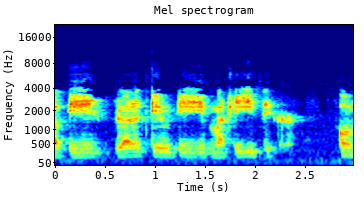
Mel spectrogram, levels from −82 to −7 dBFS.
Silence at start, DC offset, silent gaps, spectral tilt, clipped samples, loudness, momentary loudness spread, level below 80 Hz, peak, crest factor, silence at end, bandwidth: 0 s; under 0.1%; none; -2.5 dB/octave; under 0.1%; -20 LUFS; 12 LU; -70 dBFS; -4 dBFS; 20 dB; 0 s; 11.5 kHz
